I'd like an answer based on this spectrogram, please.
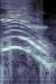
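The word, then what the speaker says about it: aisle: দেখতে হবে বলো এ আই এস এল এ ইল corridor ইল হচ্ছে এই যে দুই পাশে বেঞ্চ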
